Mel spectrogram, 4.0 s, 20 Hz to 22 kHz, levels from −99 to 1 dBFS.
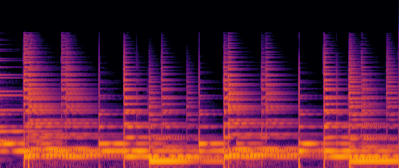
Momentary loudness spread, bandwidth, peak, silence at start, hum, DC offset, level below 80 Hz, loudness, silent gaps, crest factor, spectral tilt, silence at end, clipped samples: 5 LU; 11 kHz; -10 dBFS; 0 s; none; under 0.1%; -50 dBFS; -24 LUFS; none; 14 dB; -6.5 dB/octave; 0 s; under 0.1%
